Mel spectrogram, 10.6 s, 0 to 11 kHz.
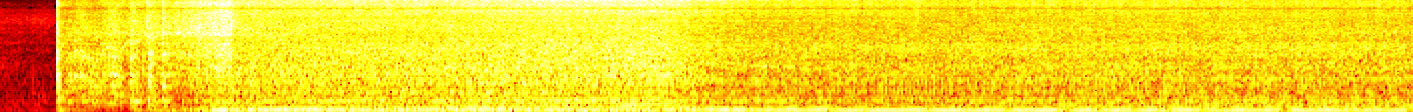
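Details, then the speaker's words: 1996 Bayliner Capri 2050 SS with 305 Chevy V8, sat 14 years, after snugging loose valvetrain parts under the valve cover: deep, even burble with no valvetrain ticking; normal idle. "None of that noise. Let me get out there and hear that. That ain't nothing like a V8 Chev."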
